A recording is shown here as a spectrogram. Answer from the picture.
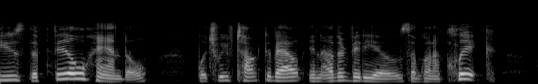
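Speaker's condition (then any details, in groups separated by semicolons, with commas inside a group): No condition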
